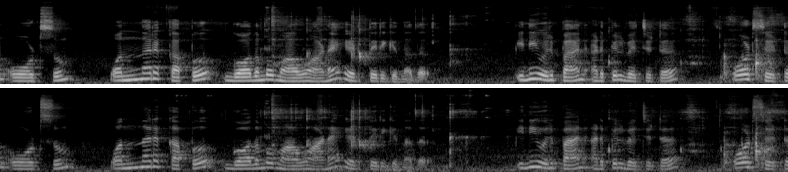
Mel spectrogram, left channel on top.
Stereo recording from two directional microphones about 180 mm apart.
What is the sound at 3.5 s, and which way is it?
Speech, 40° right (ahead or behind).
